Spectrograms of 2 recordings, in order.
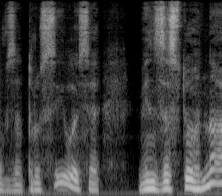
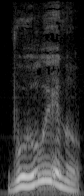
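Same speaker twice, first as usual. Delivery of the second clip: loud, higher shouted order; 6 semitones higher, 8 dB louder than usual. A narrator's reading. Thorn shouts to give the priest charcoal. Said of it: "крикнув він".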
